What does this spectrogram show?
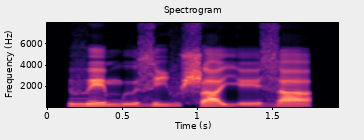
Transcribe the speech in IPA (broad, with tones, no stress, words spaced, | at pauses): ve˥˧mɯ˨zi˥˧v ʂa˥˧je˨ za˥˧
